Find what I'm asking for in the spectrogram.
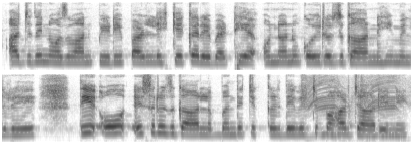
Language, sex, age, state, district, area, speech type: Punjabi, female, 45-60, Punjab, Shaheed Bhagat Singh Nagar, urban, spontaneous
